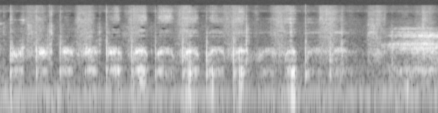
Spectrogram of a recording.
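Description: Faint whispering in short repeated bits, while the cardboard spin wheel of a board book is turned.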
